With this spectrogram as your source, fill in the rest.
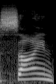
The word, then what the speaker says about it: sine: This is written sine, but this is pronounced sine, but written sin Theta.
